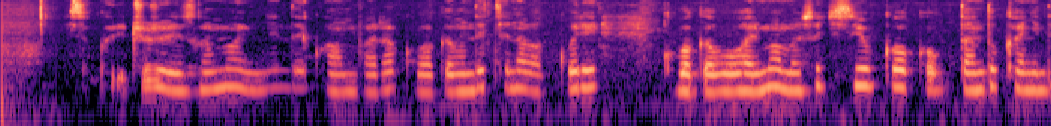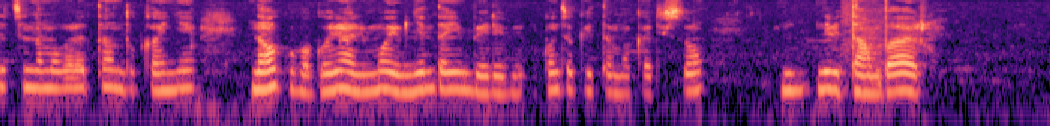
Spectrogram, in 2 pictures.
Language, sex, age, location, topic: Kinyarwanda, female, 18-24, Musanze, finance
